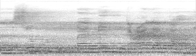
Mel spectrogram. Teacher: Summa min alaqah, nun bertemu dengan ain, izhar, jelas. Tak dengung bukan min alaqah, min alaqah, clear, zahir, maaf zahir batin, yang nampak clear.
